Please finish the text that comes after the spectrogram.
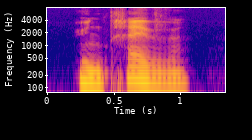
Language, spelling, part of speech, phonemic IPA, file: French, trêve, noun, /tʁɛv/, Fr-trêve.ogg
- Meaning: 1. truce 2. midwinter break 3. rest, respite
